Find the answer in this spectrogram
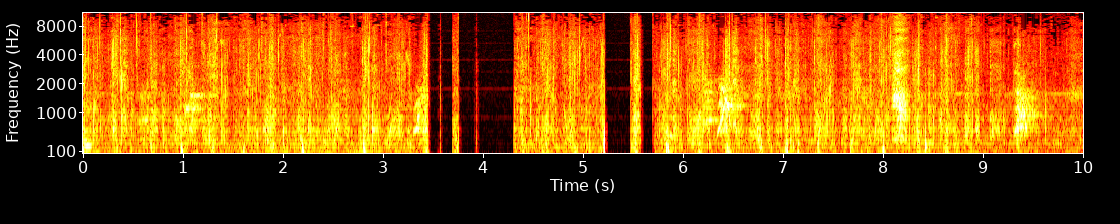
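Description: A horse's hoofbeats on a soft dirt arena as it is ridden at a trot, a string of short dull thuds. The sound cuts out completely twice for a moment partway through.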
